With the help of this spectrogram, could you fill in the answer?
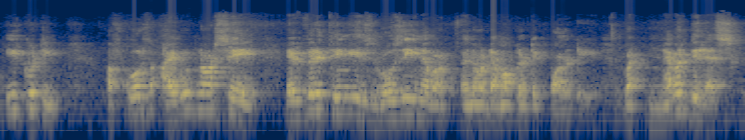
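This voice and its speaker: Male lecturer, Indian accent, earnest formal delivery with halting pauses, somewhat raised pitch, roomy distant recording. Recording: echoey room, distant microphone.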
